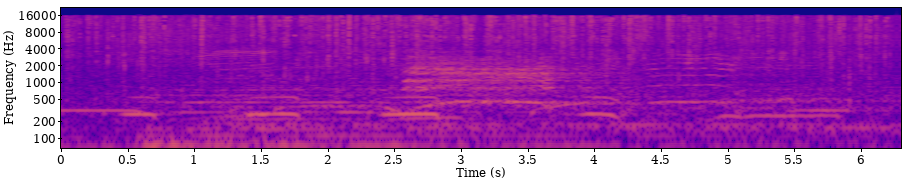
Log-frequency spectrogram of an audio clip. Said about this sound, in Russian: Переходя из одной части леса в другую, стадо, состоявшее из коз, буйволов и коров, наконец забрело в заросли тростника. В это время в лесу по соседству начался пожар, и животные, измученные жаждой от приближающегося пламени, стали жалобно мычать.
